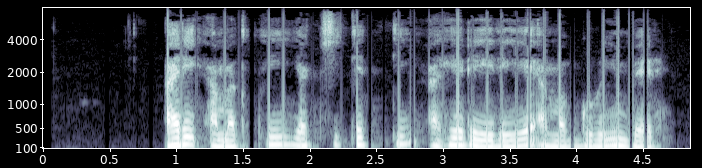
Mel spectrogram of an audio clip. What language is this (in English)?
Kinyarwanda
